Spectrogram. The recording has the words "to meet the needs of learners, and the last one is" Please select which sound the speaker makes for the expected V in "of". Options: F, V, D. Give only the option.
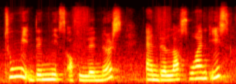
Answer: F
